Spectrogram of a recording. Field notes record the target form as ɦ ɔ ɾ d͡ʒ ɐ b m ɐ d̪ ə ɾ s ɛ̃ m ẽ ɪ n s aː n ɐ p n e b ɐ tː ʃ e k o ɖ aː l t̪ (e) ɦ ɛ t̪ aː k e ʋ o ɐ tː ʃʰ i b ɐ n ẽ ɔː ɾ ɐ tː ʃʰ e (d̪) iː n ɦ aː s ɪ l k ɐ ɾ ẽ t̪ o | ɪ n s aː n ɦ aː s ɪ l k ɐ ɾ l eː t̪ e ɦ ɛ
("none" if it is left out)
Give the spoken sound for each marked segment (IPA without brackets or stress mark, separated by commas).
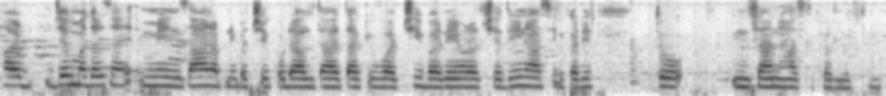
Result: a, d̪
